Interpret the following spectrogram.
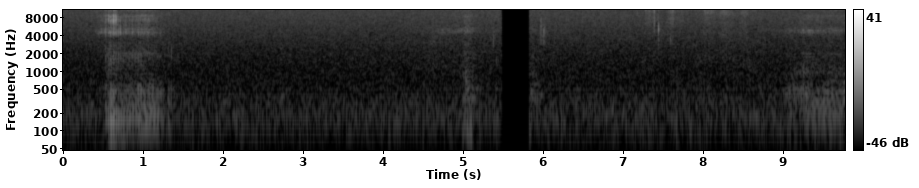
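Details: A sleeping dog lying on its back: intermittent low, rumbling snore sounds over steady room noise; snoring.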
